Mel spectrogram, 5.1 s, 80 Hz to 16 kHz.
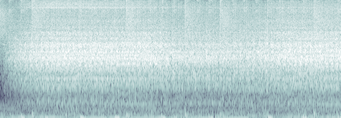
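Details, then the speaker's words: Numbers-matching Cuda V8 on its first fire-up after a rebuild, showing 80 lb oil pressure while warming toward thermostat opening: loud lumpy running with a light quick ticking, a little lifter noise. "That is amazing. That sounds awesome, dude. >> Man, little lifter noise."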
